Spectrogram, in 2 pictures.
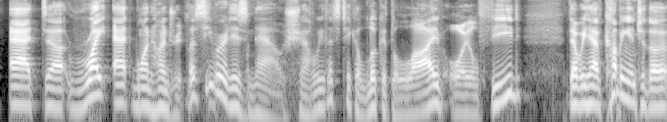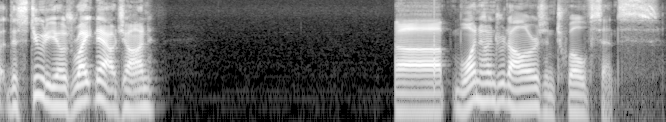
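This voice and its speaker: A man's voice: medium pitch, dry recording, studio quality. A man from New York hosting a casual talk show, making political commentary laced with sarcastic asides.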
